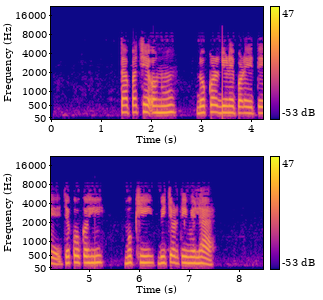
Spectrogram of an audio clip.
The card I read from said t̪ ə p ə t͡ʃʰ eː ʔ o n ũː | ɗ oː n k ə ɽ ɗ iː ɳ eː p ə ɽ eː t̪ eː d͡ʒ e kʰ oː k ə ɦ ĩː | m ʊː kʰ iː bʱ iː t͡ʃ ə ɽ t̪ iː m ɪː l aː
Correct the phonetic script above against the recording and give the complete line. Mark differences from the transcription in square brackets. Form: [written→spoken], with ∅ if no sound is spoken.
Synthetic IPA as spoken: t̪ ə p ə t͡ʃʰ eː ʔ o n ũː | ɗ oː [n→∅] k ə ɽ ɗ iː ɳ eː p ə ɽ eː t̪ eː d͡ʒ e [kʰ→k] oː k ə ɦ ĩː | m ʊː kʰ iː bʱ iː t͡ʃ ə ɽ t̪ iː m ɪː l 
